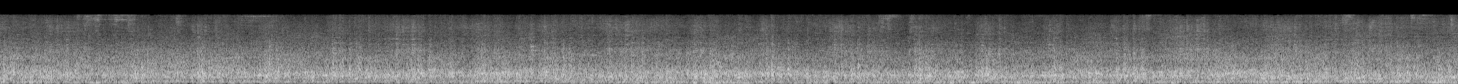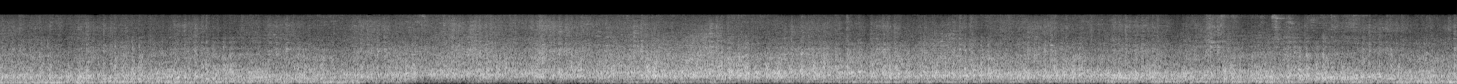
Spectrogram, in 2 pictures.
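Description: Union Pacific stack train's double-stack container well cars rolling past, a steady, loud clatter of steel wheels on the rails.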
